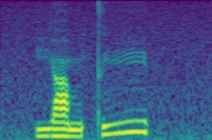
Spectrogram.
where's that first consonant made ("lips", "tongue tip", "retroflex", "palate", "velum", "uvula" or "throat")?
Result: palate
